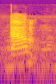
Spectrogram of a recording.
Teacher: ता ऊपर के दांतों की जड़ को टच होने से आवाज आती है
